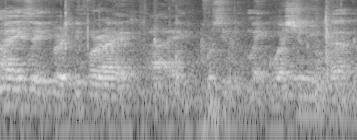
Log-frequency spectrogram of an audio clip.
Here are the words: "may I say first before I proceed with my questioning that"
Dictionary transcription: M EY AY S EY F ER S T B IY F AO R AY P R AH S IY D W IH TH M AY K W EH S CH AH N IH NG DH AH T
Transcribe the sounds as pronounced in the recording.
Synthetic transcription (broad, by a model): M AY S EY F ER T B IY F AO R AY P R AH S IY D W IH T M AY K W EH S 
